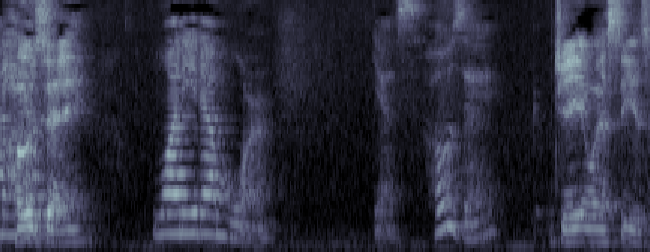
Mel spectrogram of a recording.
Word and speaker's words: Juanita: says juwan that's not juwana because this is this is a spanish name oh j it becomes um like an h like a w or a like juanita one jose juanita moore yes jose josc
